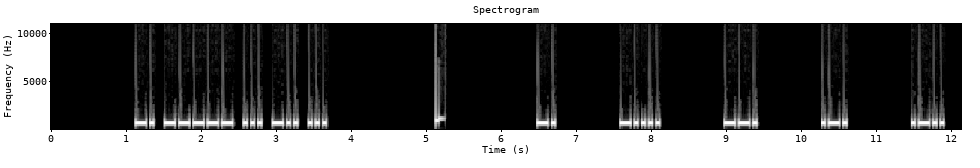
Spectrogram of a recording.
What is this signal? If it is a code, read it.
Morse code, heard as a keyed tone, about 25 wpm, spaced as for 13 wpm, 700 Hz. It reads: N0SDS N6GRL
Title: USA Call Signs - 6x Character Spacing - 25wpm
